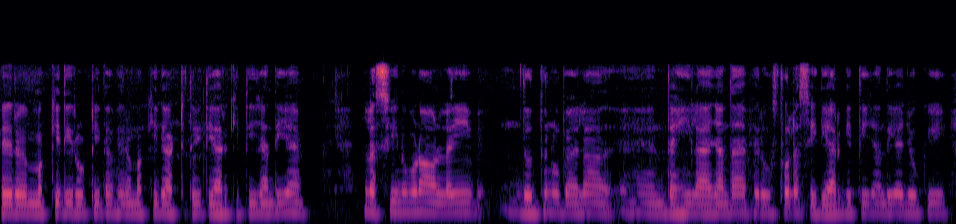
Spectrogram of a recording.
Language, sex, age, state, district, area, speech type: Punjabi, male, 30-45, Punjab, Rupnagar, rural, spontaneous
